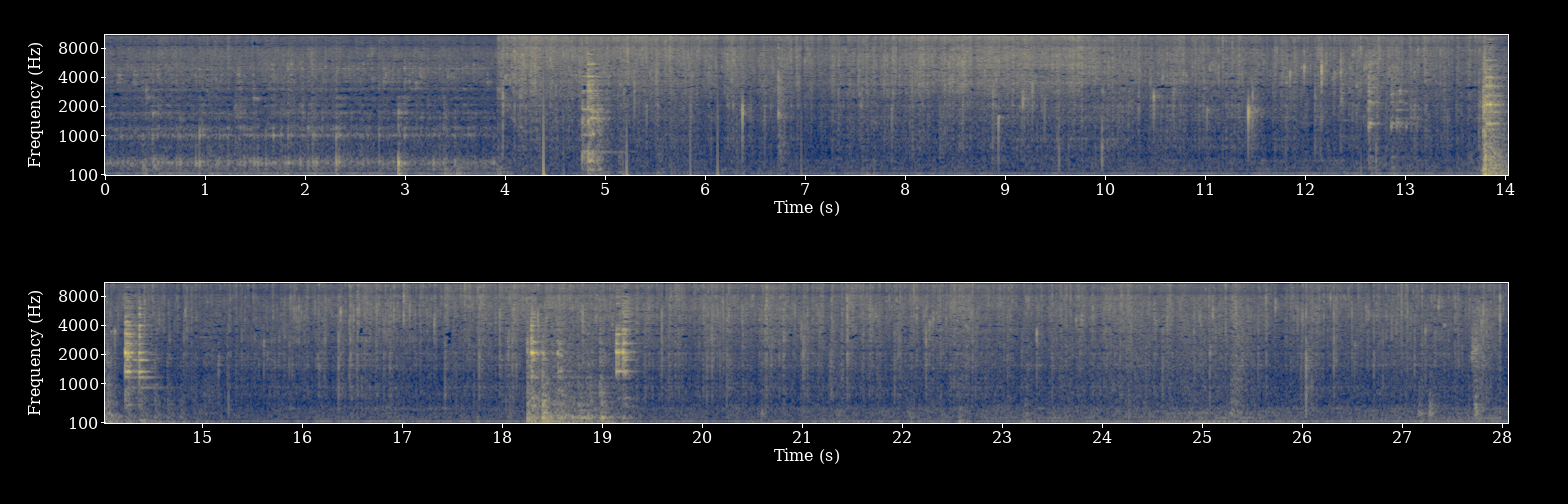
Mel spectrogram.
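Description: Whole alewives frying in a cast-iron skillet: a steady sizzle that grows louder about four seconds in, with a few metallic clanks.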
